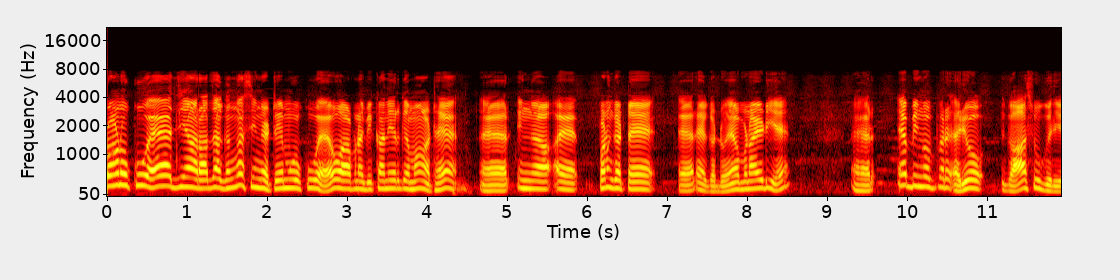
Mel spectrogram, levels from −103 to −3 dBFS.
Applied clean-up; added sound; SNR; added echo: none; none; none; none.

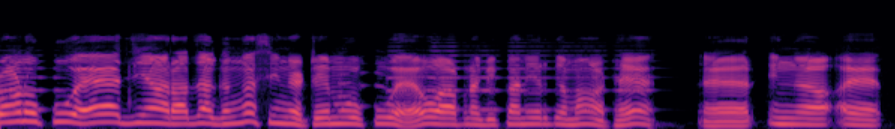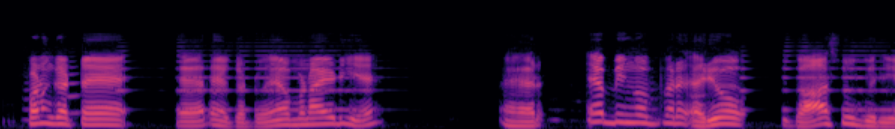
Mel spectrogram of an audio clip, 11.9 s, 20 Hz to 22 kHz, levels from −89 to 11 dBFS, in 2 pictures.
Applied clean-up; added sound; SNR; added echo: neural mask model RNNoise.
